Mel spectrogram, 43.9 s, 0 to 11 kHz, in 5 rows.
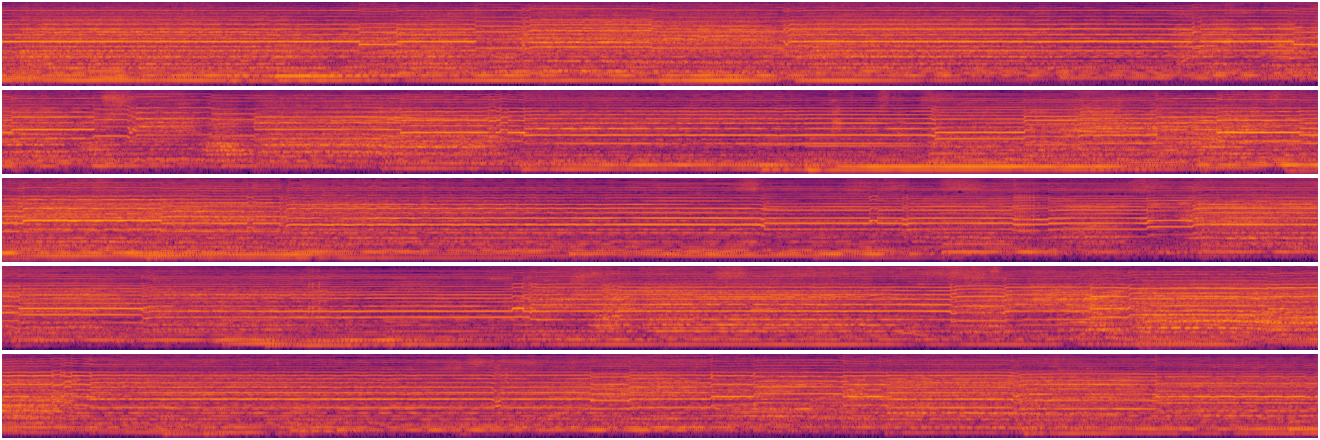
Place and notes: R. Maestro Artur Salguinha, Ançã, Portugal - 25 de Abril commemorations in Ançã
Comemorations of the Carnation Revolution/25 de abril in the town of Ançã, Cantanhede.
A group of children, locals, and town officials sing "Grandola Vila Morena" by Jose Afonso - one of the songs broadcasted as a military signal for the revolution.
Coimbra, Portugal, 25 April 2022, 11:30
